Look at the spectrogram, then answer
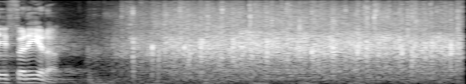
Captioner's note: applauding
